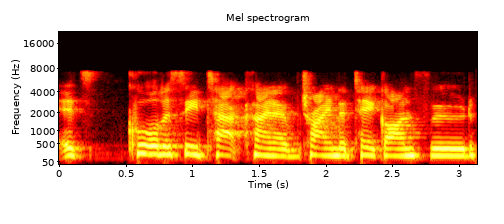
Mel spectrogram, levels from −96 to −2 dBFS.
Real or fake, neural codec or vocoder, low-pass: real; none; 7.2 kHz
